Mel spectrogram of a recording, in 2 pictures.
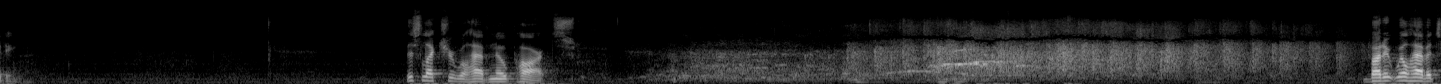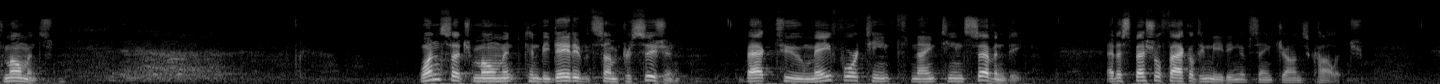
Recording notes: Recording of a lecture delivered on April 13, 2001. As part of the Formal Lecture Series.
